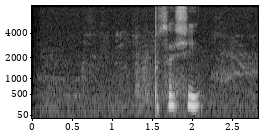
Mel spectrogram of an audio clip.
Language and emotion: Russian, neutral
